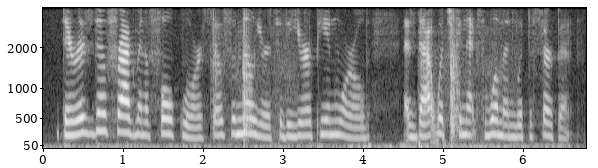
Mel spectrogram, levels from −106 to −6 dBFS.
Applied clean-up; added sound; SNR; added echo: none; Skateboard; 10 dB; none.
